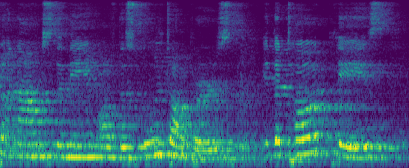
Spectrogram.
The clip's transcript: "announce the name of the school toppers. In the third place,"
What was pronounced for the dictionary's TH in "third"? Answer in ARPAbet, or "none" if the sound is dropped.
T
